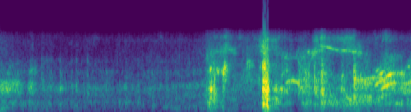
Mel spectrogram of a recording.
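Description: A skateboard hitting the pavement with one sharp clack about two and a half seconds in, then its wheels rolling steadily over the pavement.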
